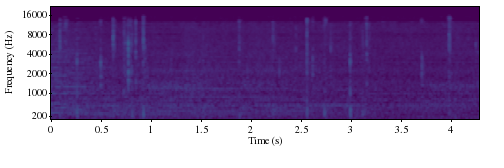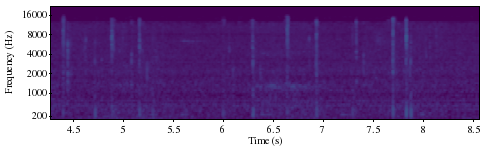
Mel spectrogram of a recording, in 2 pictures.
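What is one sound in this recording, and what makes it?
Footsteps tap steadily on a stone floor in a large echoing hall.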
